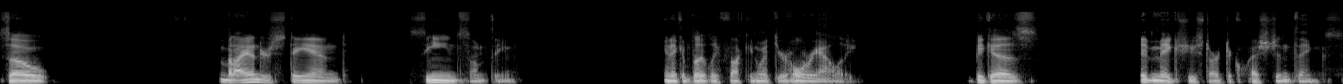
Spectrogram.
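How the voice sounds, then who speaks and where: Speaking at a fairly slow pace with long, frequent pauses, a man with a very deep, low pitch sounds dry and close with no echo. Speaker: podcast host. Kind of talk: casual interview chat. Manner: monotone, even.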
